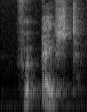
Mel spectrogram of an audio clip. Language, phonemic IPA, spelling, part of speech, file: Dutch, /vərˈɛist/, vereist, verb / adjective, Nl-vereist.ogg
- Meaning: 1. inflection of vereisen: second/third-person singular present indicative 2. inflection of vereisen: plural imperative 3. past participle of vereisen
